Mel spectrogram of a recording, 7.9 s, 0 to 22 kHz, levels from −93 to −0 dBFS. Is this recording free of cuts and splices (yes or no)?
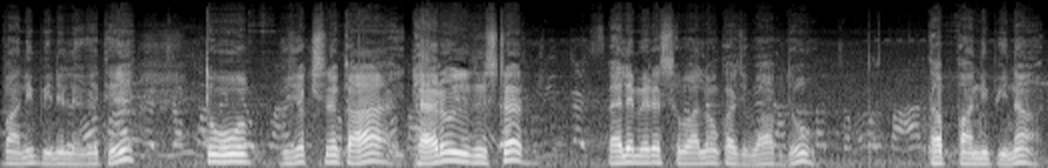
yes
